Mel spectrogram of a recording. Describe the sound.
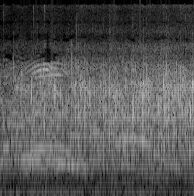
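A church audience breaks into steady, dense applause for the Christ of Glory, a continuous wash of many hands clapping at even loudness, with a few raised voices calling out underneath.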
